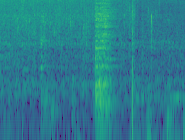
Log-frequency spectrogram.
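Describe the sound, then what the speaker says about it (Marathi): Onion frying in hot oil in a pan for paneer matar, a brief close sizzle with a sudden loud hissing burst midway and a couple of quick stirring scrapes. "ऑनियनला चांगलं भाजून घ्यायचं"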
